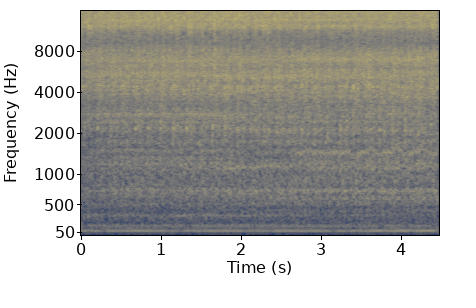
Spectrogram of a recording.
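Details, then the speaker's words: Cummins 5.9 diesel at cold start, customer complaint: heavy smoke, uneven lumpy idle about three pulses a second; rough idle, hard misfire at start-up. "It's definitely throwing off a lot of smoke. So you guys can hear it. It's definitely running a little bit rough."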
